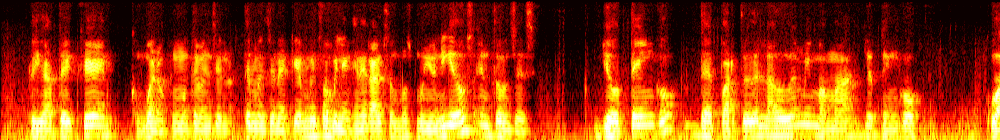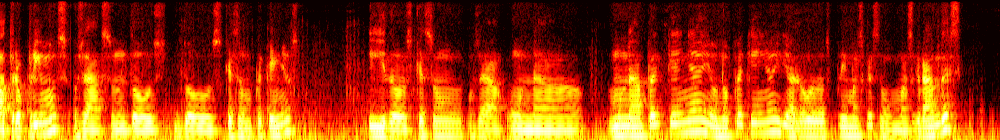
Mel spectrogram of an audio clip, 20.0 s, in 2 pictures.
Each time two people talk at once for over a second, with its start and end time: none

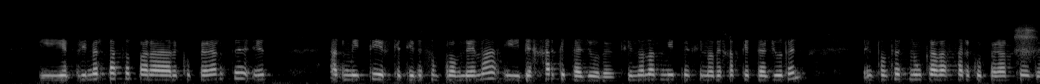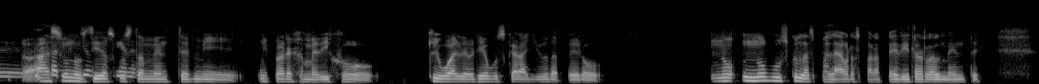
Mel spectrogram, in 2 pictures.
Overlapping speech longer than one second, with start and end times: 10.6-11.9

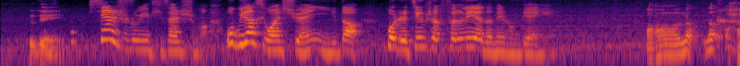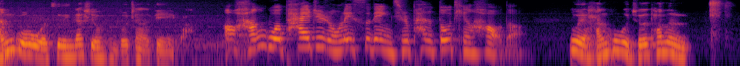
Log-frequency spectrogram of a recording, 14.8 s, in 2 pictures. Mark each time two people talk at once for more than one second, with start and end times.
none

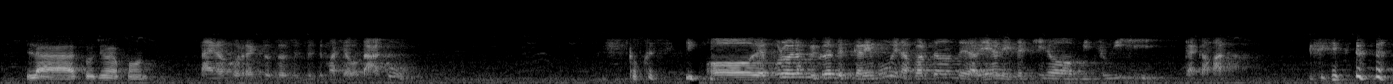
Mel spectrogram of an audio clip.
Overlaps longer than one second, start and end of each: none

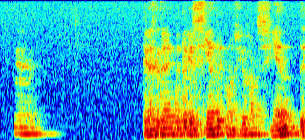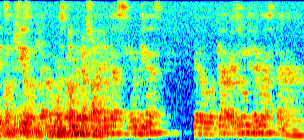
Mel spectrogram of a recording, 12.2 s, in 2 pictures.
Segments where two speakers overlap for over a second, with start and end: 6.2-8.3

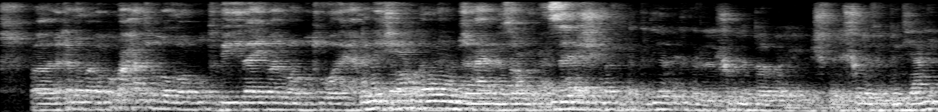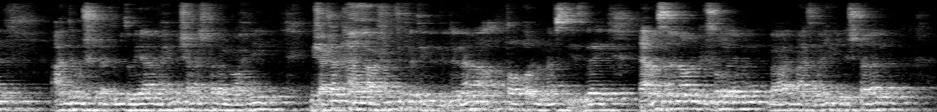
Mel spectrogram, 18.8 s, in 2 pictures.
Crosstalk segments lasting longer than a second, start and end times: 3.6-6.1

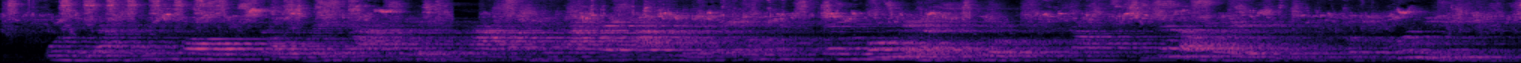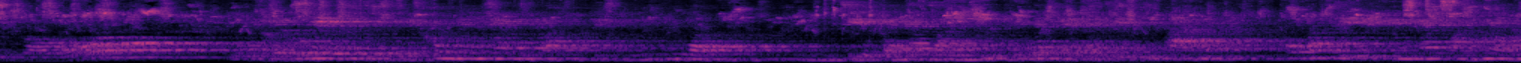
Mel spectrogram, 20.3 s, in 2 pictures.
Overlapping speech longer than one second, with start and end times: 11.7-12.9

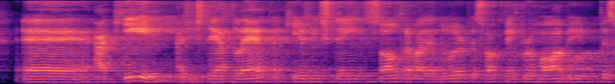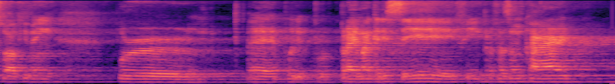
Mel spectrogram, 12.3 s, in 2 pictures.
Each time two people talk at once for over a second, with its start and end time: none

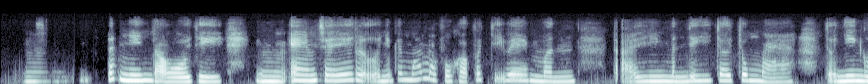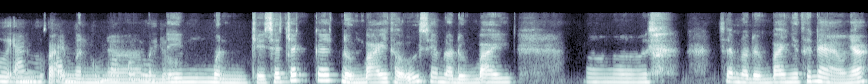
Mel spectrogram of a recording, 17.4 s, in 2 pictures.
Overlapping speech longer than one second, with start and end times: 8.7-10.5

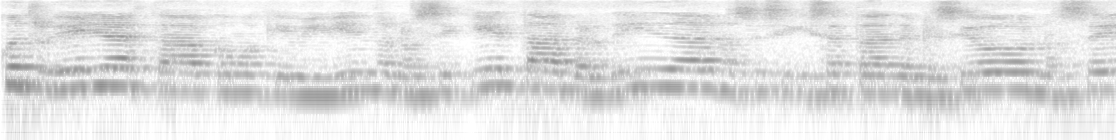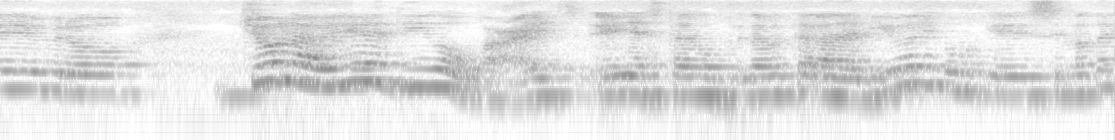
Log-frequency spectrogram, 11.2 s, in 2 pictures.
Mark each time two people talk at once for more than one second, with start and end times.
none

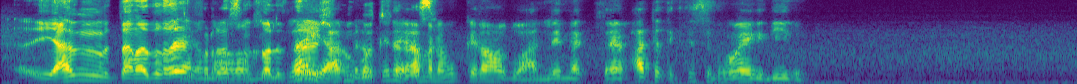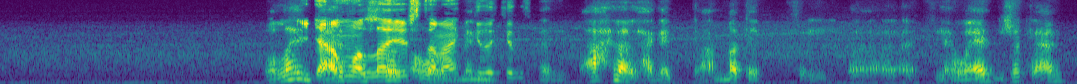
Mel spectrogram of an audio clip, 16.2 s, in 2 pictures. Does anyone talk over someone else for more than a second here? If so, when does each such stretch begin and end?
1.3-3.2, 10.4-11.8

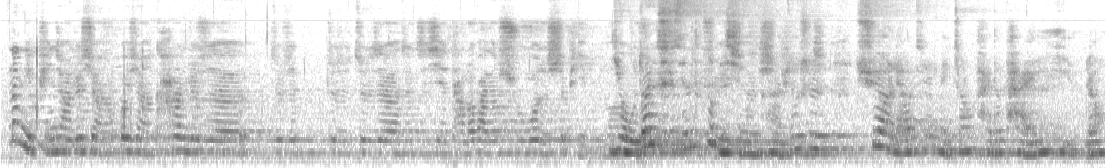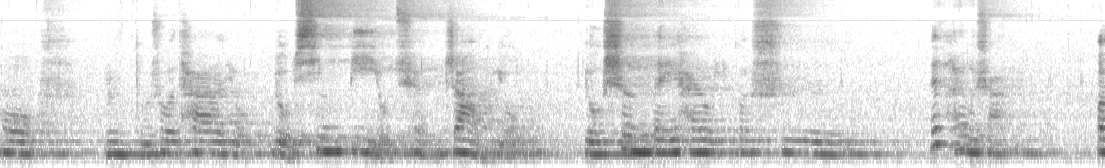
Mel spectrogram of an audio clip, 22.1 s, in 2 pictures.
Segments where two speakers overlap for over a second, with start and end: 6.1-8.3

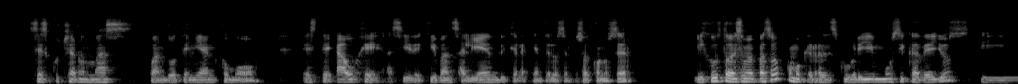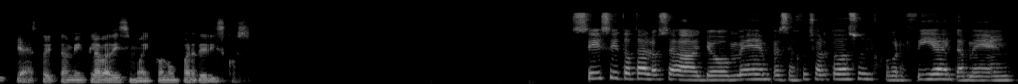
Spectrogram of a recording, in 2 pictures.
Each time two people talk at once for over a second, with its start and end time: none

